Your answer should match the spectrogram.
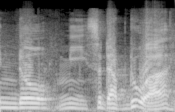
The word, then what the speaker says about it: Indomie Sedap 2: Oke, memang ini dari Indomie Sedap 2 ya. Harus dipatah-patah bacanya ya, jangan langsung seret ya, nanti dikira ada apakah gitu ya.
